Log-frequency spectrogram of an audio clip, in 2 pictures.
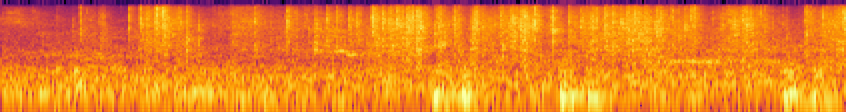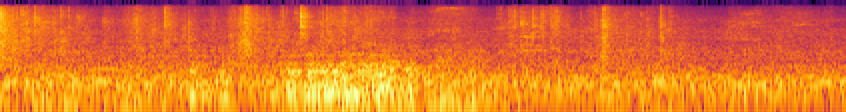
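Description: Steady rumble of a moving ÖBB passenger train heard from inside the carriage, with rustling and light bumps close to the microphone throughout and a louder swell about four seconds in.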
